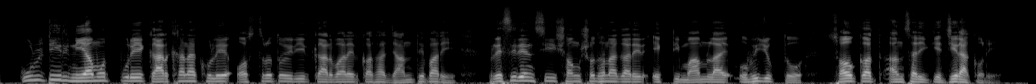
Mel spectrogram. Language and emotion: Bengali, neutral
